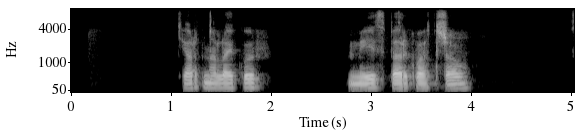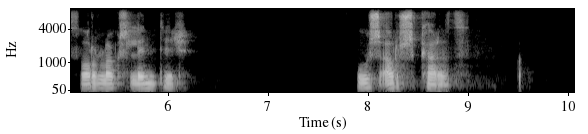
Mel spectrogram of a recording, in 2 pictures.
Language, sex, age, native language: Icelandic, male, 20-29, Icelandic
